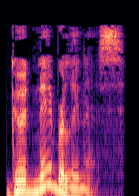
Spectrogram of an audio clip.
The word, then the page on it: good-neighbourliness: British English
